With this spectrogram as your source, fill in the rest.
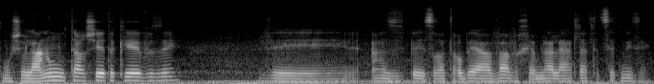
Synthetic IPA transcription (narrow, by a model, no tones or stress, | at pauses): kmoʃelanumutaʁʃejet̪akevaze̞ | ve | ʔazbeːzʁataʁbeaːvaveχemlaleatlat̪lat͡se̞t̪mize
